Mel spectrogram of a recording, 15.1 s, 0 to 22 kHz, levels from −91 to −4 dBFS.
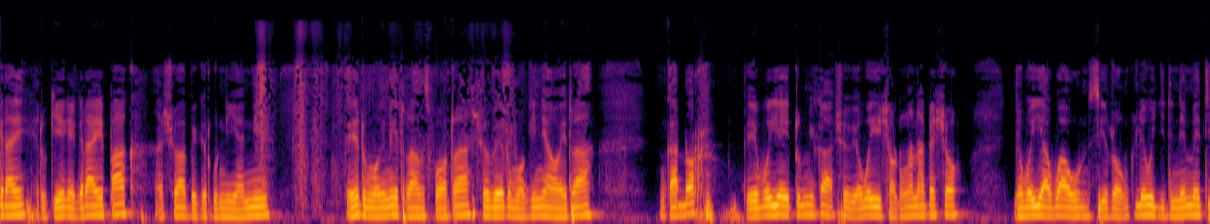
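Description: Throughout the speech, nothing sounds above 16.4 kHz, and two layers of codec smearing are heard together. This is likely transcoding between lossy codecs, which fits HE-AAC re-encoded as AAC-LC.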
